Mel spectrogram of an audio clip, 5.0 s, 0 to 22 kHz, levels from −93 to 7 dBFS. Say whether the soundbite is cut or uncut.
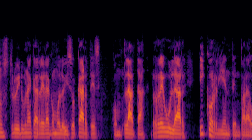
cut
